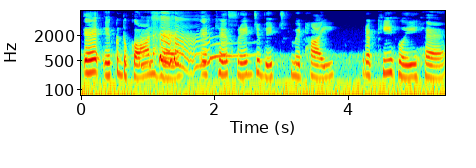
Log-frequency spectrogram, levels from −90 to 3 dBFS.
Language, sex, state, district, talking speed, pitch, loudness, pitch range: Punjabi, female, Punjab, Pathankot, 120 wpm, 220 Hz, -15 LUFS, 200-235 Hz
